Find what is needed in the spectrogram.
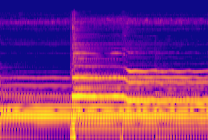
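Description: Three women's voices singing a wordless 'ooh' in close harmony, holding long notes; the upper voice steps down in pitch about a second in. A strummed acoustic guitar chord comes in under the voices a little before that.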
